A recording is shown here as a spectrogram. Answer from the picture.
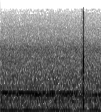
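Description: A steady, faint single-pitched tone with a low hum beneath it, and one faint click about a second and a half in.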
